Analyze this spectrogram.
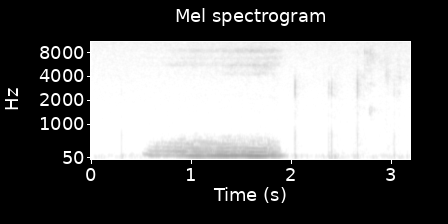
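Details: Snoring.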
